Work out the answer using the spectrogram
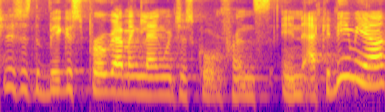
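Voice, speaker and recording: A woman with a non-native accent, amid noticeable background noise and audible room echo. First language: Dutch. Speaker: professor. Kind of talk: keynote lecture. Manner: animated.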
